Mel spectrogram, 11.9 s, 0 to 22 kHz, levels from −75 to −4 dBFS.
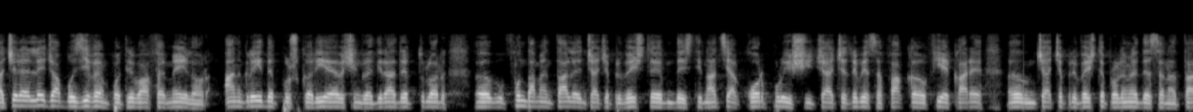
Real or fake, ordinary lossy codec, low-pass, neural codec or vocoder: real; none; 7.2 kHz; none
